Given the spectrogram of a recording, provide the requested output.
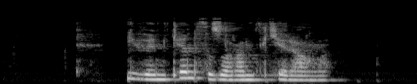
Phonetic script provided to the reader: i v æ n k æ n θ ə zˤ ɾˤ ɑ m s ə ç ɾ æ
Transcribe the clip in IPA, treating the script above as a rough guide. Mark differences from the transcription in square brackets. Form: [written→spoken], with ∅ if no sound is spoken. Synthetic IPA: i v æ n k æ n θ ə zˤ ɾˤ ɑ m [s→θ] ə ç ɾ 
